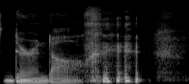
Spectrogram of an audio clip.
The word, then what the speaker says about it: Durandal: Yeah, you got to knock that. It's Durandall.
